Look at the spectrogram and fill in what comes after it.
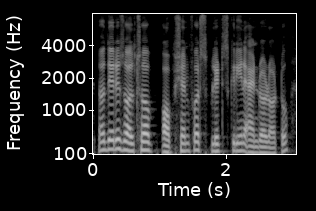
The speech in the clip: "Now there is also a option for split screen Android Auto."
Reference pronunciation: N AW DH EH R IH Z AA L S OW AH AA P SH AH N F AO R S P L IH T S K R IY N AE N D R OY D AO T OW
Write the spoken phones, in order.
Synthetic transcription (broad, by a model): N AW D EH R IH Z AA L S OW AA P SH AH N F AO R S P L IH T S K R IY N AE N D R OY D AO T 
